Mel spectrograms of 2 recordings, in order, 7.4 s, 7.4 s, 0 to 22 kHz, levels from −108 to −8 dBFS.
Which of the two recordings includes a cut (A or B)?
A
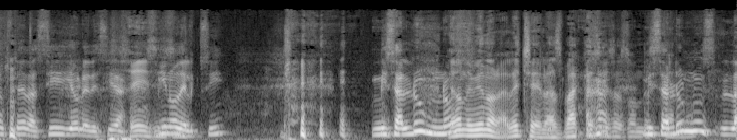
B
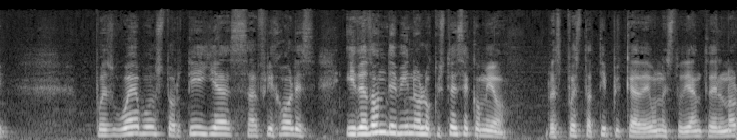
A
